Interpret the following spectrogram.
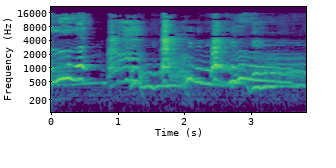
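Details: Pet dog in a funny dog compilation howling in long, wavering, mid-pitched tones, broken by short sharp barks or yelps roughly every three quarters of a second.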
